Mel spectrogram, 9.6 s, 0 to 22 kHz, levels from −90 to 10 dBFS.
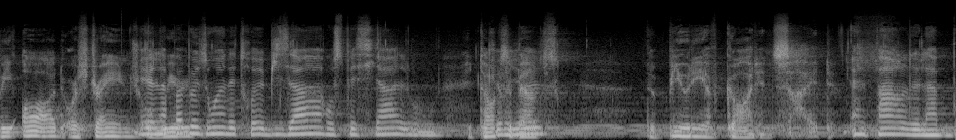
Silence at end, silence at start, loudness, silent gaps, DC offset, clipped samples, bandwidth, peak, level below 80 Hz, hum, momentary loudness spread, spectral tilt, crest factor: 0 s; 0 s; -24 LUFS; none; under 0.1%; under 0.1%; 11.5 kHz; -8 dBFS; -56 dBFS; none; 13 LU; -6.5 dB/octave; 16 dB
